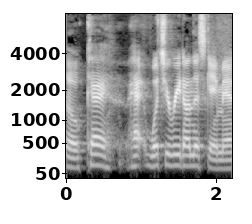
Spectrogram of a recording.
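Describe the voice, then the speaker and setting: On a very clean recording with a silent background, a man uses an ordinary speaking voice with fairly even intonation at a fairly quick pace. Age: 30s. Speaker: sports podcast host. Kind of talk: casual chat.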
